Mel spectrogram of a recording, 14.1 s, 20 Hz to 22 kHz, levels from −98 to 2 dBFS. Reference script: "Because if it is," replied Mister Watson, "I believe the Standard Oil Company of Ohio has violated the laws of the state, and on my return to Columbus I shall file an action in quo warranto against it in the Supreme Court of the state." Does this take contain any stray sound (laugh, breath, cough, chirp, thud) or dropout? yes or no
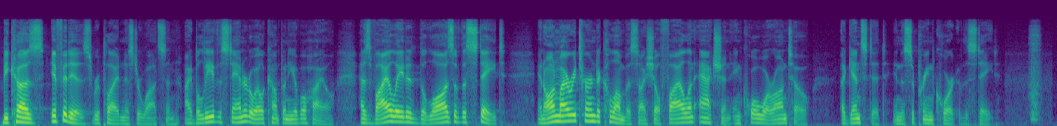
yes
